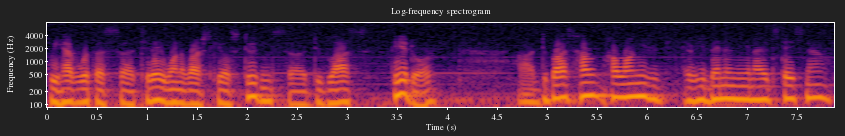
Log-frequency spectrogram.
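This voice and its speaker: A man interviewing guests on community TV, asking steady questions with a few fillers, heard from a worn VHS tape copy. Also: medium pitch, brisk, soft background music. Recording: worn VHS tape, thin and phone-like with faint hiss.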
